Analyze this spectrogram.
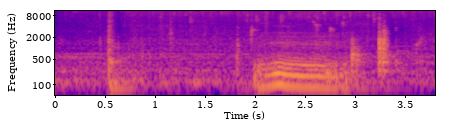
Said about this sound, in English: All right, a little shot. of some oil to cover the bottom. Let that heat up. Starting to shimmer nicely. Not a lot to say about the pan frying process.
